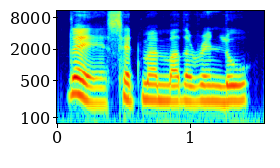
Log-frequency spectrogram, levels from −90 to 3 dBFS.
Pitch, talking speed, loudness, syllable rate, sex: 215 Hz, 230 wpm, -18 LUFS, 6.1 syllables/s, female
